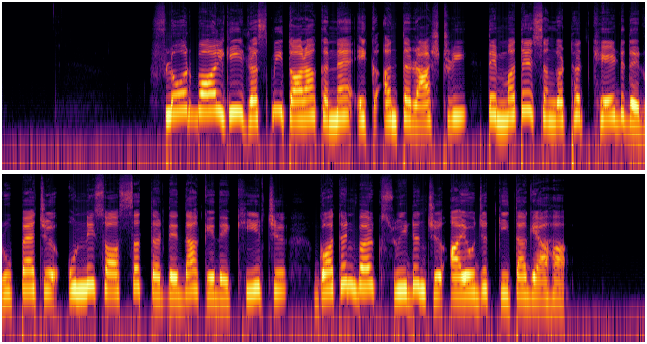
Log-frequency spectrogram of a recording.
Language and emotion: Dogri, neutral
